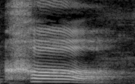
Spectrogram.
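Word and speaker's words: ख: So how to pronounce I will tell you again. So ka, then kha. So this is the low sound. Ka is a low sound. Kha is a deep sound. When you pronounce ka and put your hand in front of your mouth, the air will not come. When you say ka, no air. When you say kha, air will come.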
